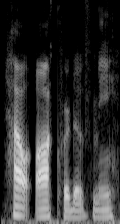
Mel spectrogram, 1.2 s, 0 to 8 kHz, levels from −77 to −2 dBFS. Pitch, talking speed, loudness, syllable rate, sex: 100 Hz, 200 wpm, -19 LUFS, 4.5 syllables/s, male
